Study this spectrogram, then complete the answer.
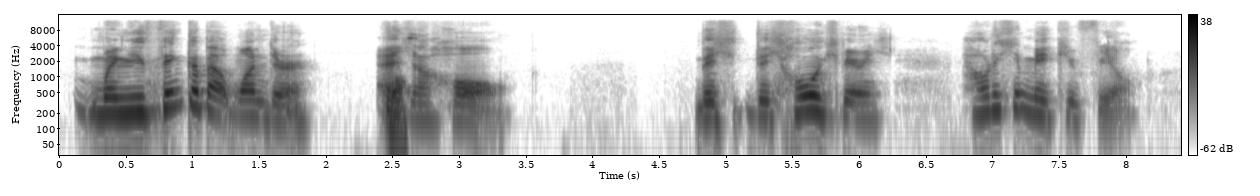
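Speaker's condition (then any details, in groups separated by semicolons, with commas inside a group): Cerebral palsy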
